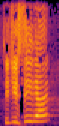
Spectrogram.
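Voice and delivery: usual speaking voice

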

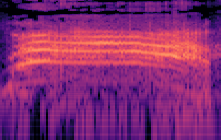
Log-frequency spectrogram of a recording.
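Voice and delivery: put-on sudden high shrieked "Rah!" like a furious toddler; imitated toddler scream. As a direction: mimic a child's tantrum scream. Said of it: "she'd start banging on that door".

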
